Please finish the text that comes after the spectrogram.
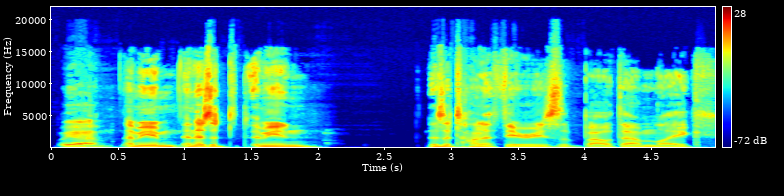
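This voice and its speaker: A man's voice: medium pitch, moderate pace, smooth, dry recording, clean studio sound. A congested man hosting a casual podcast, talking informally and swearing freely. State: congested with a cold. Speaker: podcast host.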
